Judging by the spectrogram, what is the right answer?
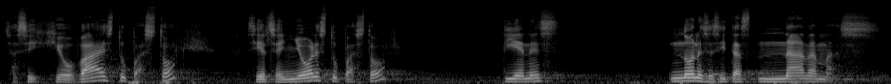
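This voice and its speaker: A man's voice: medium pitch, takes it slowly, pauses often. A man from Mexico with a Mexican accent preaching a sermon, earnest and repetitive, often stumbling and restarting with tag questions. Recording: long reverb hall.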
